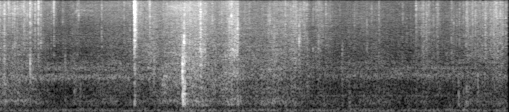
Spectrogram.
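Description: A few sharp knocks and clicks over a low steady hum, the loudest about a second and a half and two seconds in.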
